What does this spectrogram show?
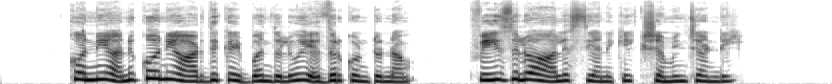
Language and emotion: Telugu, sad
